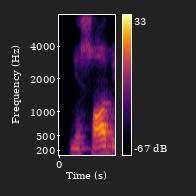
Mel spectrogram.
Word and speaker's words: Nisab: Nisab is a technical word which I will explain. Nisab with a sad. Yeah, if you want to spell it in English, Nisab.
